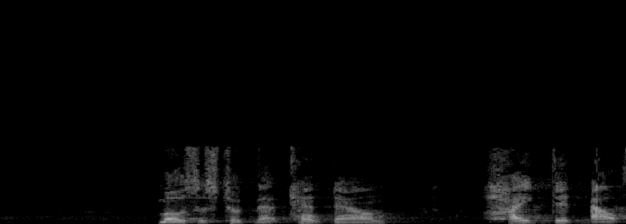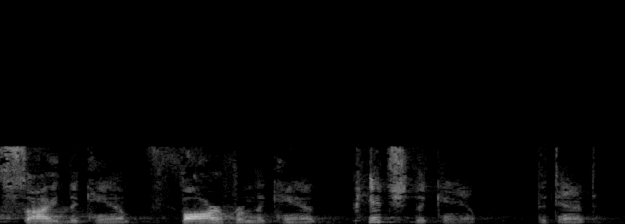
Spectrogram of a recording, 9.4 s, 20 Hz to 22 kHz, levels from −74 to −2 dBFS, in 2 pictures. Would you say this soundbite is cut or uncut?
uncut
